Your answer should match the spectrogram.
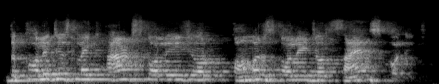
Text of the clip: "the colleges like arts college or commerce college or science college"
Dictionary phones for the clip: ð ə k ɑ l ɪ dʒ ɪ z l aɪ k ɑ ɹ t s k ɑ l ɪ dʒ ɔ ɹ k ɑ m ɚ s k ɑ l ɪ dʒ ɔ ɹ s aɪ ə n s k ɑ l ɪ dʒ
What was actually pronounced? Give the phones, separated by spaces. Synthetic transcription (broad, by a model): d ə k ɑ l ɪ dʒ ɪ z l aɪ k ɑ ɹ t s k ɑ l ɪ dʒ ɔ ɹ k ɑ m ɚ s k ɑ l ɪ dʒ ɔ ɹ s aɪ ə n s k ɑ l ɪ dʒ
